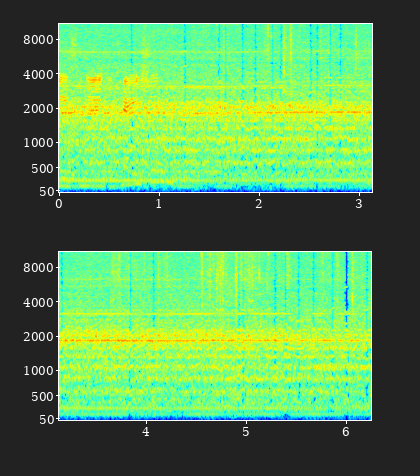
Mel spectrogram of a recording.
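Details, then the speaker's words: Oreck XL Platinum lightweight bagged upright on high speed, picking up crushed stale chips: steady, even high-pitched motor whine with no surging, rattling or scraping. Normal running, quiet vacuum. "and as you can hear both are pretty quiet vacuums for being that there are both di"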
